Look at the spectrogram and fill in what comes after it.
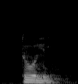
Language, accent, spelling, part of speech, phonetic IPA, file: Catalan, Valencia, tuli, noun, [ˈtu.li], LL-Q7026 (cat)-tuli.wav
- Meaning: thulium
